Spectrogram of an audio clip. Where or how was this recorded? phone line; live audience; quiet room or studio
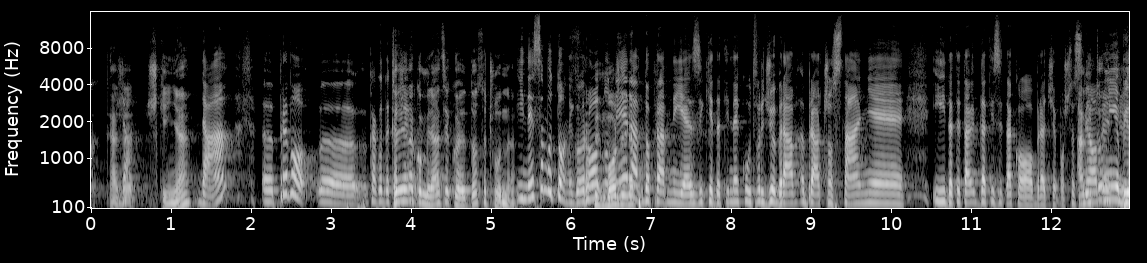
live audience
